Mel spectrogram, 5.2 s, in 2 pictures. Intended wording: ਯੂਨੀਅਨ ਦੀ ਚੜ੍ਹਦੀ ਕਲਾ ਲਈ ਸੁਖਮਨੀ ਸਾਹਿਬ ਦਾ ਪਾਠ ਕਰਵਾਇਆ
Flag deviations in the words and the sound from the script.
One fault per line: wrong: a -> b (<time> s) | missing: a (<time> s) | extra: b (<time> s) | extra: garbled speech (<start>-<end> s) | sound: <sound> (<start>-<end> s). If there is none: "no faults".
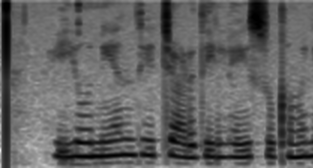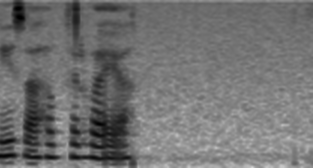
missing: ਕਲਾ (1.8 s)
missing: ਦਾ ਪਾਠ (3.1 s)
